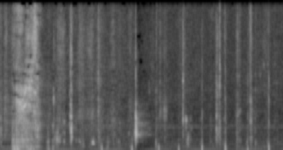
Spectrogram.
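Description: Close-miked wet eating of soft beef bone marrow: a short slurp just after the start, then a run of small sticky mouth clicks from chewing, over a low steady hum.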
